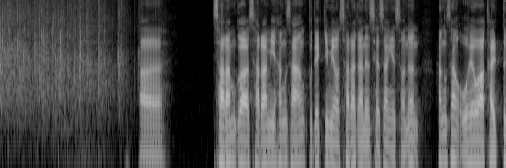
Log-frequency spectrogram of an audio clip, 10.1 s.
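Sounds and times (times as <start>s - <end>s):
audience applause: 0.0s - 2.9s
speech: 2.8s - 3.4s, 4.3s - 10.1s.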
